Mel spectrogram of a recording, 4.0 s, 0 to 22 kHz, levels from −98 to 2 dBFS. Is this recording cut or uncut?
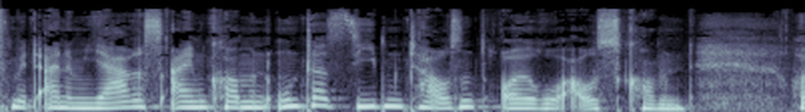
uncut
